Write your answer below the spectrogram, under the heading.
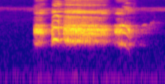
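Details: Red junglefowl decoy bird crowing to lure wild junglefowl at a spot where they came in the day before: one loud, harsh, broken crow, a stuttering opening then a long strained middle and a falling tail, over faint steady insect hum.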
